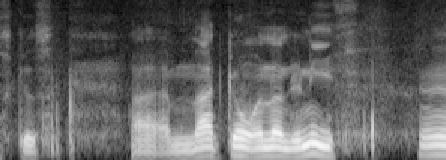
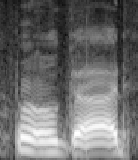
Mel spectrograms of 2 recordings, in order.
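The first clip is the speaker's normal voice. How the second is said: shivery cold reaction; reacting to cold; 5 semitones higher, 4 dB louder, slower than usual. Real, not acted. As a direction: gasp it out, freezing. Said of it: "That's cold".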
